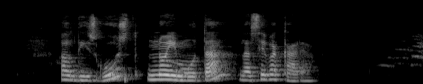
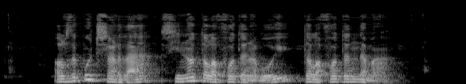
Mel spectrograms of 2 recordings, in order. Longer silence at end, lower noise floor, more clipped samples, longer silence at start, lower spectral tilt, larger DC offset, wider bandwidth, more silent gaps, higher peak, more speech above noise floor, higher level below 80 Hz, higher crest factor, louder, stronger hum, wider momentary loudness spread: second, 0 s vs 0.65 s; first, -75 dBFS vs -60 dBFS; neither; about the same, 0.6 s vs 0.55 s; second, -3.5 dB/octave vs -5.5 dB/octave; neither; about the same, 11.5 kHz vs 11.5 kHz; neither; about the same, -8 dBFS vs -6 dBFS; first, 48 dB vs 36 dB; second, -84 dBFS vs -56 dBFS; about the same, 20 dB vs 18 dB; second, -27 LUFS vs -24 LUFS; neither; first, 12 LU vs 6 LU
